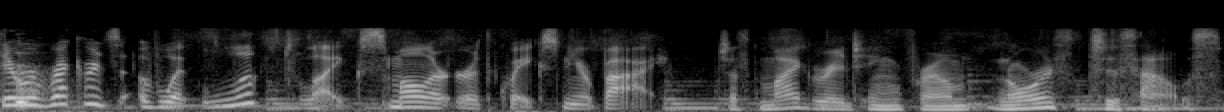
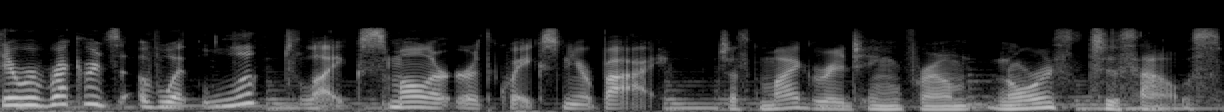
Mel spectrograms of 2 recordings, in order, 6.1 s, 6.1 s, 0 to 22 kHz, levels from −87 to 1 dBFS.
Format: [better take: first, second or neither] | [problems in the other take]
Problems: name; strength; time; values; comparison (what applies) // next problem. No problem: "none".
second | background sound (Hands); 10 dB below the speech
